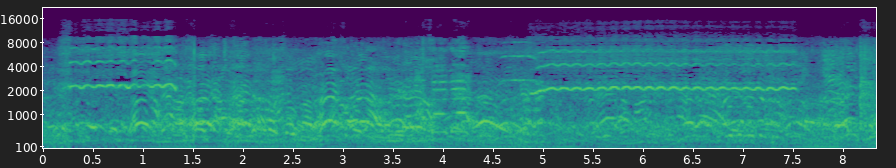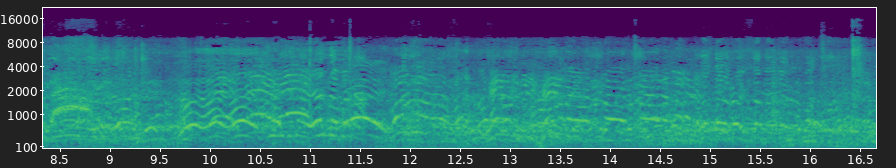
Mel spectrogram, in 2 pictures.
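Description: A crowd of men shouts and cheers loudly close by, outdoors.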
